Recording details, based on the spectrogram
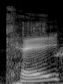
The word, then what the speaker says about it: Cay: And then a band called K, which is spelled C-A-Y, and their album is called Nature Creates Freaks.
